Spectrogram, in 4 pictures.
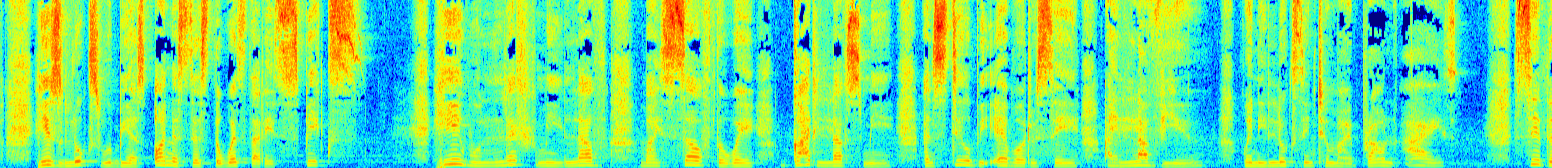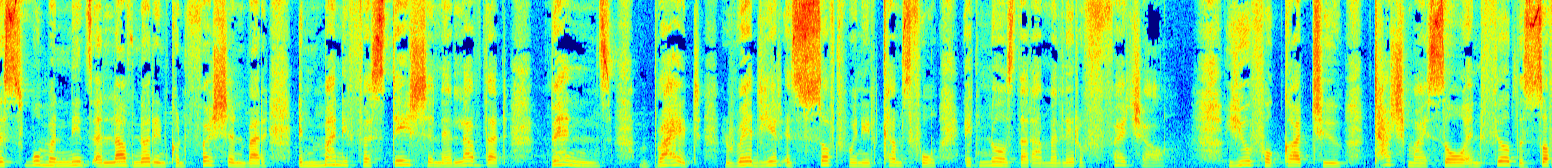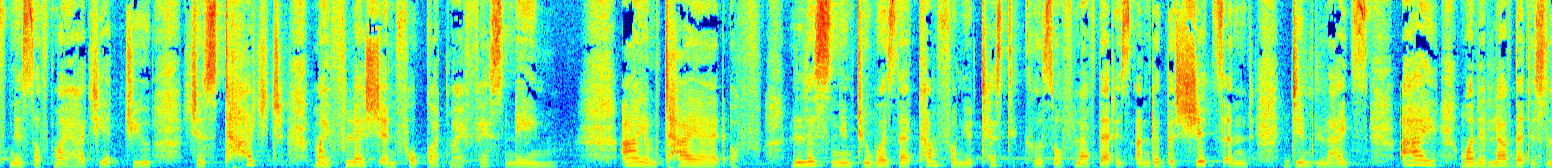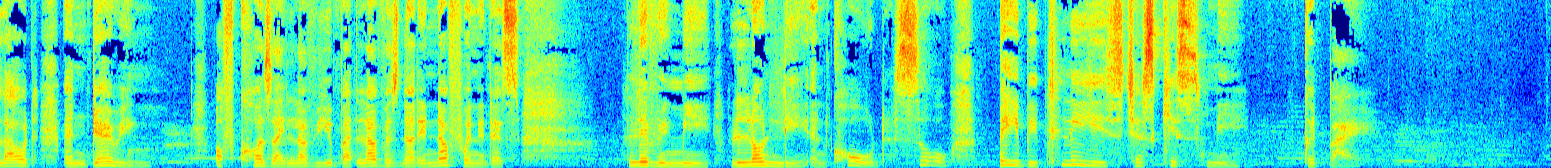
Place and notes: The Book Cafe, Harare, Zimbabwe - More Blessings, “Kiss me good-bye…”
More Blessings, “Kiss me good-bye…”
more poems and an intro archived at :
